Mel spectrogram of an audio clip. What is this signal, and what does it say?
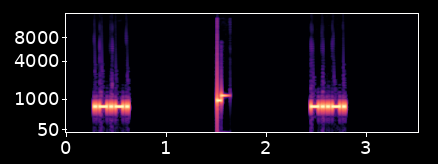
Morse code, heard as a keyed tone, about 44 wpm, 700 Hz. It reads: <AR> /
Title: Single Character (Letter:Number:Punctuation:Prosign) Alt 45wpm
